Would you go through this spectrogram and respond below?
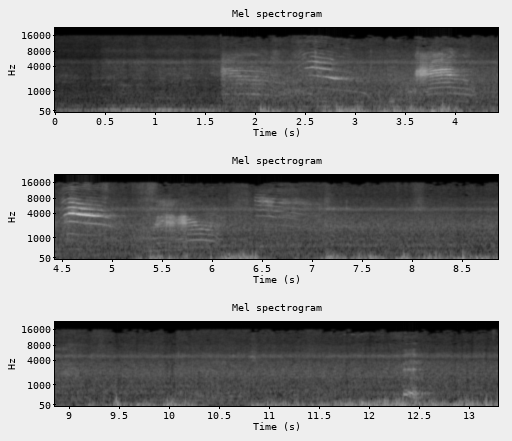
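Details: Mother and daughter cats in a cat family quarrel with a series of wavering, rising-and-falling meows and whining cries, over a steady low rumble of background noise.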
